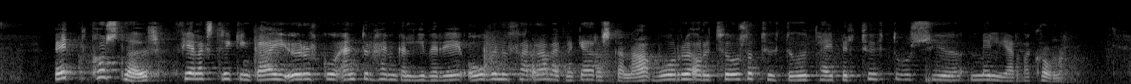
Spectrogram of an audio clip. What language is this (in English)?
Icelandic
